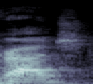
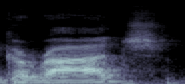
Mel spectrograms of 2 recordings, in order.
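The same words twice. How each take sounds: First: The first vowel is almost dropped before the r. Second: The first vowel is said fully and clearly. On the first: This is how people from Michigan say it. "you hear the faintest little A, but it mostly goes right into R" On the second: This is how people outside Michigan say it. "We don't do that first A"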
